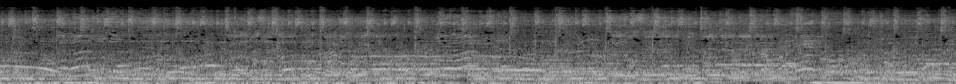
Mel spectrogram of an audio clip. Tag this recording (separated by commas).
Music, Speech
